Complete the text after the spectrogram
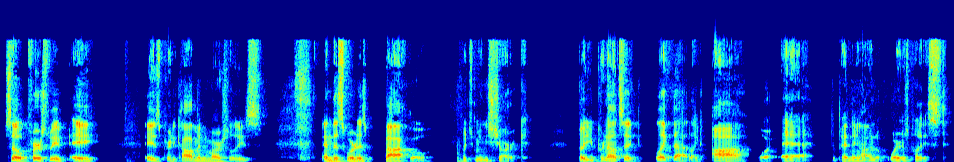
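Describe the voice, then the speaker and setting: Young male co-host, gravelly, easygoing lesson delivery. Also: mid-range voice, normal speed. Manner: relaxed, explains with fillers and restarts. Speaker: language teacher. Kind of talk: casual lesson.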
